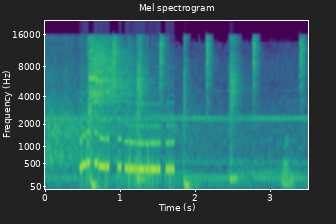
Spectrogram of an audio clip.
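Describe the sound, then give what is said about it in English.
A quick burst of electronic phone beeps, several short tones in rapid succession, followed by a few softer taps and clicks as a touchscreen is flicked, fairly loud. “Excuse me for my phone.”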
